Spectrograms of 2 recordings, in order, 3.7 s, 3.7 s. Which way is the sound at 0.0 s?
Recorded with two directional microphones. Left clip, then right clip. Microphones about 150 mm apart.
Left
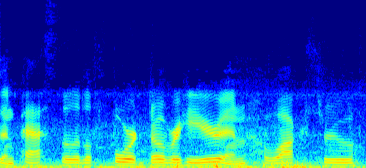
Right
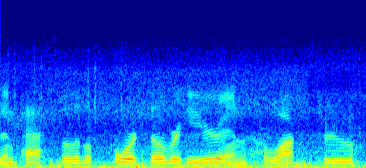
25° left (ahead or behind).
